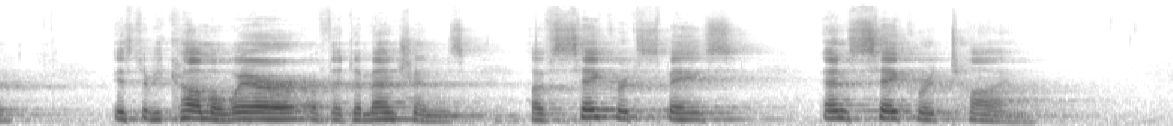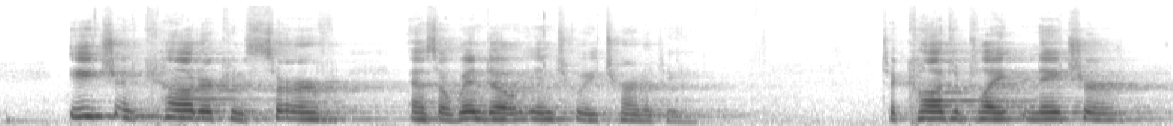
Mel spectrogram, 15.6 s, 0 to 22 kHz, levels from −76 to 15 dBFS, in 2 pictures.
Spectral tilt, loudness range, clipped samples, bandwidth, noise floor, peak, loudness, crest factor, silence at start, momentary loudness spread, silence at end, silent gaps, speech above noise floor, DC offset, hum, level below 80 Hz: -5.5 dB/octave; 5 LU; under 0.1%; 18 kHz; -59 dBFS; -6 dBFS; -23 LUFS; 20 dB; 0 s; 16 LU; 0.05 s; none; 36 dB; under 0.1%; none; -64 dBFS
